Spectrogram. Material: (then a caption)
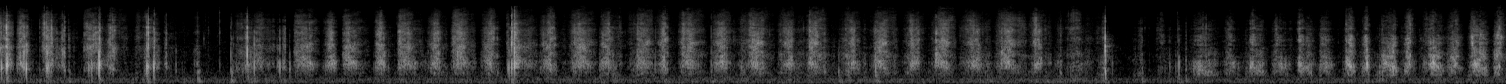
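Cardboard. Fingertips and nails rub and scratch along the printed surface and edges of a small, hollow, printed cardboard retail box for a Snark clip-on tuner, held in the hand over a wooden table. A steady run of quick, dry, bright scratching strokes repeats in an even rhythm, with a brief lull near the eleven-second mark, and each stroke stops at once without ringing.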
